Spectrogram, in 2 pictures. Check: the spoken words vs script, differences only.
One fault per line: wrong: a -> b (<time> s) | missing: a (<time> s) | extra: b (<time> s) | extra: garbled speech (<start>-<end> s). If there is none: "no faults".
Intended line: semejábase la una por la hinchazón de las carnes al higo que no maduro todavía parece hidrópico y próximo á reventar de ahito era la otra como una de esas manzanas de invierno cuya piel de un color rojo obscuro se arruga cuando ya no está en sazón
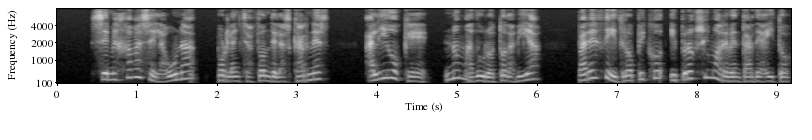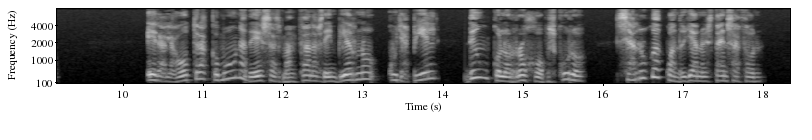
no faults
